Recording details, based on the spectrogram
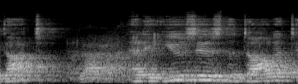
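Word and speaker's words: דעת: dalit and the tav the hebrew word for religion is pronounced dot d-a-t everybody say dot and it uses the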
